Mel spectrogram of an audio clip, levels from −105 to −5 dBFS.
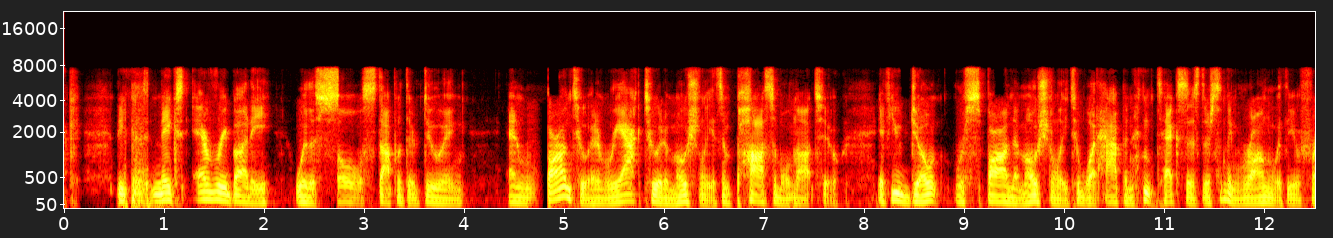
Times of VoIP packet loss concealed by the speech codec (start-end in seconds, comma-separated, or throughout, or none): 0.59-0.89, 2.67-2.95, 4.63-4.85, 7.25-7.36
